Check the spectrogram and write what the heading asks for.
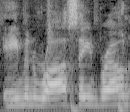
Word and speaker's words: Amon-Ra St. Brown: What about, how do you say his name? Amon-Ra St. Brown? Amon-Ra St. Brown? – I think you nailed it the first time.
